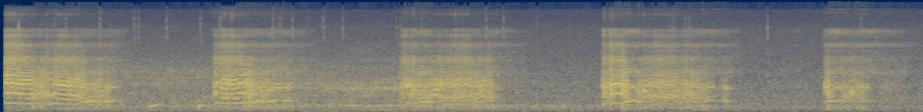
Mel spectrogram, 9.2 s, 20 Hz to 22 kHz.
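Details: Baby in deep sleep snoring: rhythmic rough, vibrating snoring breaths, about 29 a minute.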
